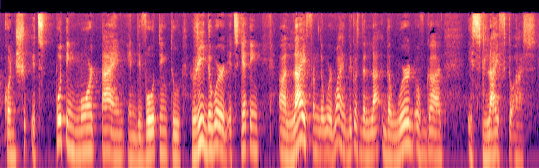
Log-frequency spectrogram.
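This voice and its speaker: A Filipino woman preaches into a pulpit microphone with a very low, mellow voice. She speaks earnestly, building emphasis through repeated phrases as she moves from sermon into prayer.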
